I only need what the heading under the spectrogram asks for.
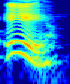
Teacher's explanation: আমার ঠোঁটটা অর্ধবিবৃত হয়ে গেছে মানে অর্ধেক খুলে গেছে অর্ধেক খোলা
